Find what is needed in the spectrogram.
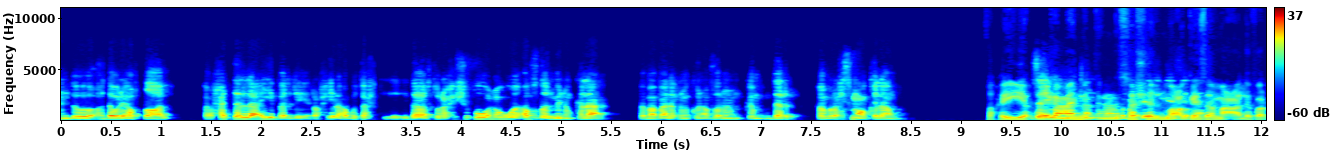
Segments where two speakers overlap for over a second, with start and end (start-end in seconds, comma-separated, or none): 9.7-11.5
